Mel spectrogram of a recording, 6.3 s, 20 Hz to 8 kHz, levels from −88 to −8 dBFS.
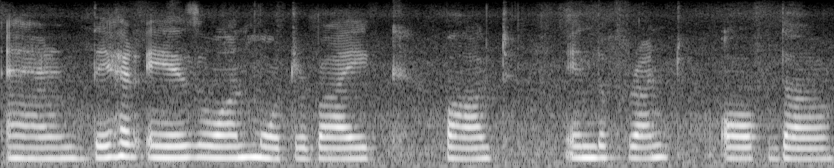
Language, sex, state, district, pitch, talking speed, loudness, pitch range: English, female, Punjab, Kapurthala, 195 Hz, 115 wpm, -15 LUFS, 190-205 Hz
